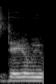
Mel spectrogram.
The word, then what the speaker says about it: Dailey: um it's our it's our last name is spelled with an E so it's daily like daily but add an e in there um and it's available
